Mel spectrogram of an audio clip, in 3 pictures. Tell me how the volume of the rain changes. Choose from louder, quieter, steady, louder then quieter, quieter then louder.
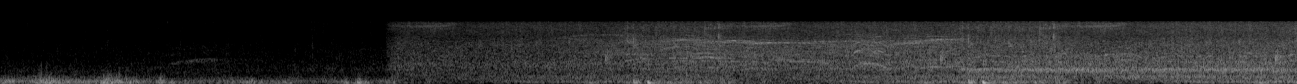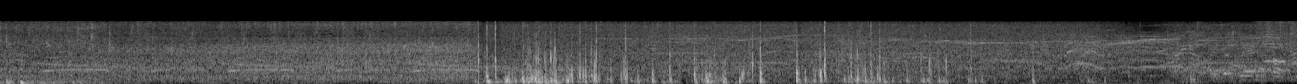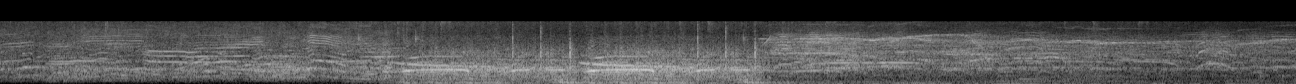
louder then quieter.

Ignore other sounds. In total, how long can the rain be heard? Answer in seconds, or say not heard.
39 s.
